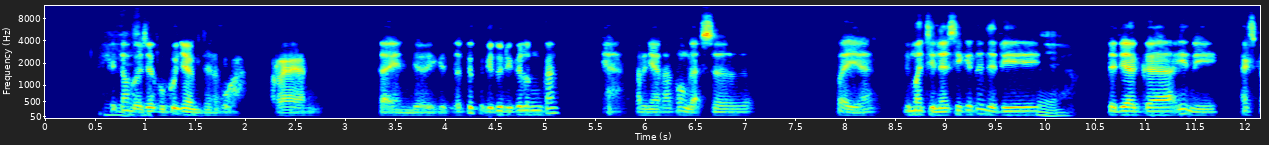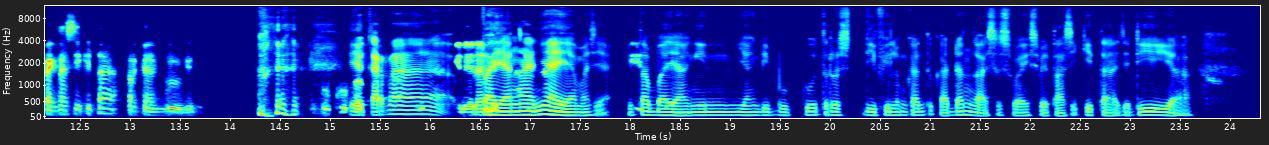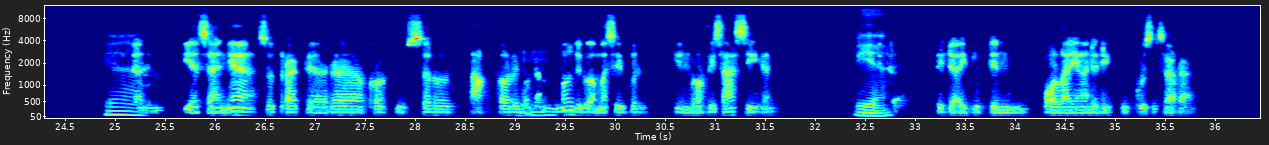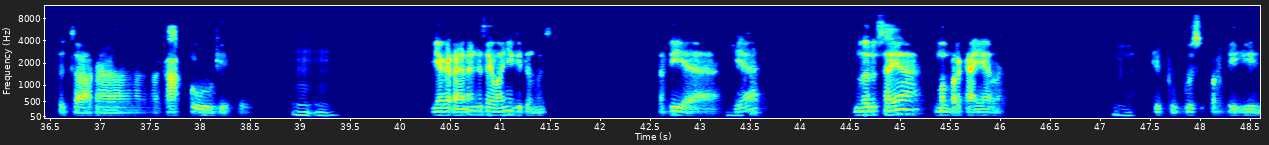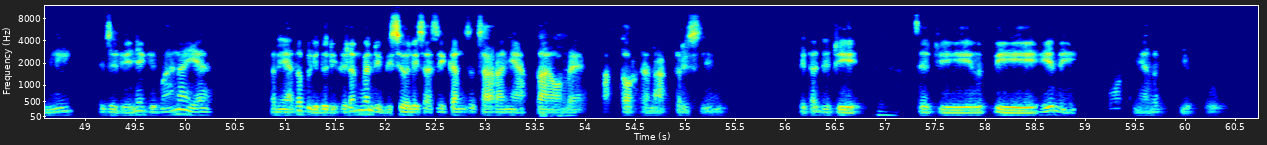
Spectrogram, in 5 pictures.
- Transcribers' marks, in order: tapping; distorted speech; in English: "enjoy"; chuckle; chuckle
- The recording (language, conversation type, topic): Indonesian, unstructured, Mana yang lebih Anda sukai dan mengapa: membaca buku atau menonton film?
